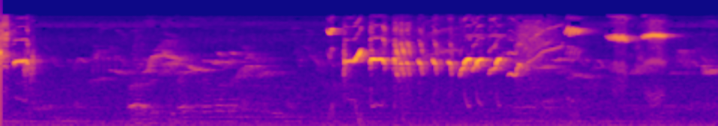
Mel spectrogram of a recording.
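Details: Orange-headed thrushes singing ngeplong as a lure for other birds: a sharp opening note, soft quiet warbling, then a loud rapid burst of rattling, buzzy trills followed by three clear high whistles.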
